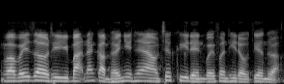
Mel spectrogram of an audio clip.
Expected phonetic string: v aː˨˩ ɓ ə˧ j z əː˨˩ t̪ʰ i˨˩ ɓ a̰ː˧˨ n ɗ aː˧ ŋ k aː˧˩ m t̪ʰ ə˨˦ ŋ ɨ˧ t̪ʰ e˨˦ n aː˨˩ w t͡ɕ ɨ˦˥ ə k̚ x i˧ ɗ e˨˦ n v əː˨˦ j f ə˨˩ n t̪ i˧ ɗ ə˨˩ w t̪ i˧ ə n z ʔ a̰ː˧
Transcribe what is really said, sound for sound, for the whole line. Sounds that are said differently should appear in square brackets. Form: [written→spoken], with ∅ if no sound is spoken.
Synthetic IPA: v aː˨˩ ɓ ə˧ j z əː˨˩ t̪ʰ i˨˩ ɓ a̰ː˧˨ n ɗ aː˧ ŋ k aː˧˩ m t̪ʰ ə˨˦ [ŋ→ɲ] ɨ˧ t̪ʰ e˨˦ n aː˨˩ w t͡ɕ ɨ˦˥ ə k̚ x i˧ ɗ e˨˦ n v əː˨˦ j f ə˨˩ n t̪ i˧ ɗ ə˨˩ w t̪ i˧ ə n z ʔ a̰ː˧

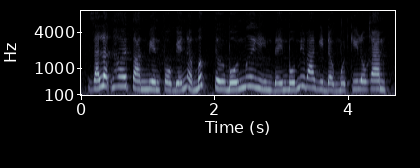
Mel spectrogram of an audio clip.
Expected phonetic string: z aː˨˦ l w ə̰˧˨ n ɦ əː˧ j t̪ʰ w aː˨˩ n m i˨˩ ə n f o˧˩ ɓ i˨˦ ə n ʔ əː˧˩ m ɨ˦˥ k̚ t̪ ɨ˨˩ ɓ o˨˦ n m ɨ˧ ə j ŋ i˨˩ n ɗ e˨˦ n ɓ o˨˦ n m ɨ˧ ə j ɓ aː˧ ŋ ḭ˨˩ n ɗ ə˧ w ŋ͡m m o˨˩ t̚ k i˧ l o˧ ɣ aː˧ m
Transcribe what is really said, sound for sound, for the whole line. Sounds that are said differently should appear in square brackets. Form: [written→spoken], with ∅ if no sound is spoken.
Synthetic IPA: z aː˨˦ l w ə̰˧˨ n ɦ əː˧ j [t̪ʰ→t̪] w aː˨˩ n m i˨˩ ə n f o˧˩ ɓ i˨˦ ə n ʔ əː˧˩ m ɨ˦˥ k̚ t̪ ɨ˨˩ ɓ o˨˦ n m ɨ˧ ə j ŋ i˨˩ n ɗ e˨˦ n ɓ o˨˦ n m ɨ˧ ə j ɓ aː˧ ŋ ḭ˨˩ n ɗ [ə˧→ə˨˩] w ŋ͡m m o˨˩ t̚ k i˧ l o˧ ɣ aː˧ m

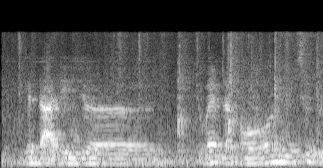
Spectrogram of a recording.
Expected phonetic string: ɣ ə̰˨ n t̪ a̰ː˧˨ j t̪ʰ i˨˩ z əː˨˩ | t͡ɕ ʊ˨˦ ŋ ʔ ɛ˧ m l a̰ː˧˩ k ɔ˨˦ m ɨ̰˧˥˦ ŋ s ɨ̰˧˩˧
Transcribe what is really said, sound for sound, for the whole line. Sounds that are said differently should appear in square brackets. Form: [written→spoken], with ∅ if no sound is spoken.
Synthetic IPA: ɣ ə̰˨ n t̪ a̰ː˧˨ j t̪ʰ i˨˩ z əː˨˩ | t͡ɕ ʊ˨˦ [ŋ→ŋ͡m] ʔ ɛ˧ m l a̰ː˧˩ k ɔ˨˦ [m→ɲ] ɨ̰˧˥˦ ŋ s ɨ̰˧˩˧

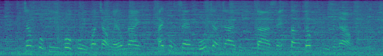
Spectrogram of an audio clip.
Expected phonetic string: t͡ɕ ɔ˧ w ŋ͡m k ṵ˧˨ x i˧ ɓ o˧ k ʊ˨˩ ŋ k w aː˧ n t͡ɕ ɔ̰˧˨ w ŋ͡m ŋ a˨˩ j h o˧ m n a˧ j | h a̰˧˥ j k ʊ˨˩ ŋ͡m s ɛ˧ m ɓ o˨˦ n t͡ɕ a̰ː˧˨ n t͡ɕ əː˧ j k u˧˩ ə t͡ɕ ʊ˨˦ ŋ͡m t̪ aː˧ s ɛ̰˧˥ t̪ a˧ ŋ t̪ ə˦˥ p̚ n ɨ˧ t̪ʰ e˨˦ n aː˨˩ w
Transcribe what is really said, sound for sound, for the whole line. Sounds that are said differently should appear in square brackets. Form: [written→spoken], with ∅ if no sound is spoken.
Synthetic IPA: t͡ɕ ɔ˧ w ŋ͡m k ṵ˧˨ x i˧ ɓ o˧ k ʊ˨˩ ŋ k w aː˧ n t͡ɕ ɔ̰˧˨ w ŋ͡m ŋ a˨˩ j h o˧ m n a˧ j | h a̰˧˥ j k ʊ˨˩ ŋ͡m s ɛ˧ m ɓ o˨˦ n t͡ɕ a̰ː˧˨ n t͡ɕ [əː˧→aː˧] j k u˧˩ ə t͡ɕ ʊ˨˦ ŋ͡m t̪ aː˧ s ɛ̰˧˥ t̪ a˧ ŋ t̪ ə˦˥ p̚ [n→ɲ] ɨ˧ t̪ʰ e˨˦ n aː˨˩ w

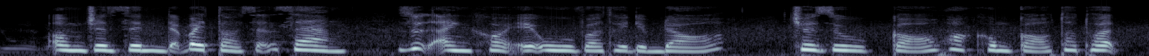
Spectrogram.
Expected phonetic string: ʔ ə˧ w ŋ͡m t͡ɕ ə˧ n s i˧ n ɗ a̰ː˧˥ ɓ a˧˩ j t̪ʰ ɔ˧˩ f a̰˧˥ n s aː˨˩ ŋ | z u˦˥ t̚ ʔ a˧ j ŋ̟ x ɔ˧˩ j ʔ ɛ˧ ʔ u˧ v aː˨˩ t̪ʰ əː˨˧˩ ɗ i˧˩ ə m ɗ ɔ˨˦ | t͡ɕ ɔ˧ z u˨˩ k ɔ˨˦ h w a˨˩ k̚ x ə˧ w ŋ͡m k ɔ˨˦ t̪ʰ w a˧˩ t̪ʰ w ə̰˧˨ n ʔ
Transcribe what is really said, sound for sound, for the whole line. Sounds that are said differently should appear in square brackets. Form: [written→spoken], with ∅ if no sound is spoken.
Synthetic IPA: ʔ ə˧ w ŋ͡m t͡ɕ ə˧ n s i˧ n ɗ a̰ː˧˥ ɓ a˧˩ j [t̪ʰ→t̪] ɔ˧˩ [f→s] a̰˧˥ n s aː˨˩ ŋ | z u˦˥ t̚ ʔ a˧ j ŋ̟ x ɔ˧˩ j ʔ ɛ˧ ʔ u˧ v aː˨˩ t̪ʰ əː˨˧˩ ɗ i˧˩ ə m ɗ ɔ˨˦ | t͡ɕ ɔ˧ z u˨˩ k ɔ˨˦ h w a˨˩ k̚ x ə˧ w ŋ͡m k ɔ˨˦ t̪ʰ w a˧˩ t̪ʰ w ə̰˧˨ n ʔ

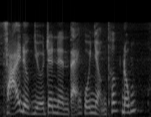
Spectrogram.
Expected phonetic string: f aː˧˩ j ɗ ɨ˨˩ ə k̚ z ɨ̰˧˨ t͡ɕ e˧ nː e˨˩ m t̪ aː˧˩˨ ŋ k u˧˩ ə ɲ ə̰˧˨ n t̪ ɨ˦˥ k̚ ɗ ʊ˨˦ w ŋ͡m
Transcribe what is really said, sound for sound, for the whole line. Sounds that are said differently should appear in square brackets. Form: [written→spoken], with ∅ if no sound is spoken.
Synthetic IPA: f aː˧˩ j ɗ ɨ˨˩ ə k̚ z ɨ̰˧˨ t͡ɕ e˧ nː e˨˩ [m→n] t̪ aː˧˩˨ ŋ k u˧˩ ə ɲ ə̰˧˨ n [t̪→t̪ʰ] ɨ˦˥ k̚ ɗ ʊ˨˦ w ŋ͡m

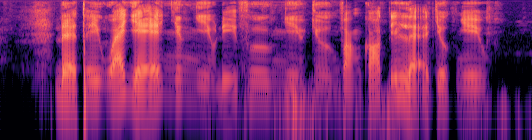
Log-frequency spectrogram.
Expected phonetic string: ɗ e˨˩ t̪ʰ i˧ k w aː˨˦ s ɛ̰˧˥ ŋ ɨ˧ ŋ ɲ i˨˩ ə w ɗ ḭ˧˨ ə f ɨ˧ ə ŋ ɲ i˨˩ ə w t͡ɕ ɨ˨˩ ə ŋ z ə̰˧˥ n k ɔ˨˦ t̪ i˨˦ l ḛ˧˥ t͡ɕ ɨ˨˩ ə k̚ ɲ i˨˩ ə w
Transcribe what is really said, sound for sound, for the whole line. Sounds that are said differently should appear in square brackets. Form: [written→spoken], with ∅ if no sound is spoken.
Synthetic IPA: ɗ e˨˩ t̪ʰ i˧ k w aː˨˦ [s→z] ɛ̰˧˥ [ŋ→ɲ] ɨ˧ ŋ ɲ i˨˩ ə w ɗ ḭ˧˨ ə f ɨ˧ ə ŋ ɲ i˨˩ ə w t͡ɕ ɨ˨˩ ə ŋ [z→v] ə̰˧˥ n k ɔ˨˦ t̪ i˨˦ l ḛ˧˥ t͡ɕ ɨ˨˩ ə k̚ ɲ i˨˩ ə w

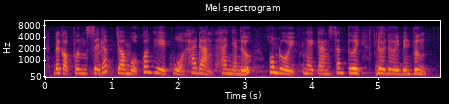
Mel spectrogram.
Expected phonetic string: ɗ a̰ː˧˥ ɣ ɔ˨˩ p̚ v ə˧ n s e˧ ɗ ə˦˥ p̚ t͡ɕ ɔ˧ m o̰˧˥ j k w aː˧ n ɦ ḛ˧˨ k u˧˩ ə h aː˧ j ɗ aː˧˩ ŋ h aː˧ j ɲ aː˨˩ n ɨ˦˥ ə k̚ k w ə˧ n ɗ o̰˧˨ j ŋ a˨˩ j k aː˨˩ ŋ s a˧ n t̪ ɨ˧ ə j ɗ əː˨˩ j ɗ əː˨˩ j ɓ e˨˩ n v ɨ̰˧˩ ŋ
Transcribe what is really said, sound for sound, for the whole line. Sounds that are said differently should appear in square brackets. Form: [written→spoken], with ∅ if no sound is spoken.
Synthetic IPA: ɗ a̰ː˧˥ ɣ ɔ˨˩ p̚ [v→f] ə˧ n s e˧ ɗ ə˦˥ p̚ t͡ɕ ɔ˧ m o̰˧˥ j k w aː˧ n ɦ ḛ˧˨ k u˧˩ ə h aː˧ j ɗ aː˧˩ ŋ h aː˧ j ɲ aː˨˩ n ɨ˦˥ ə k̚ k w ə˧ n ɗ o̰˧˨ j ŋ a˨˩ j k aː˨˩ ŋ s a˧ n t̪ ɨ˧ ə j ɗ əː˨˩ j ɗ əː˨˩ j ɓ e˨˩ n v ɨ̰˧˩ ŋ

